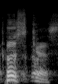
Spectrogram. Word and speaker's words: Puskás: Puskás, that's it.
